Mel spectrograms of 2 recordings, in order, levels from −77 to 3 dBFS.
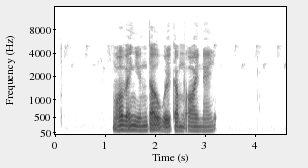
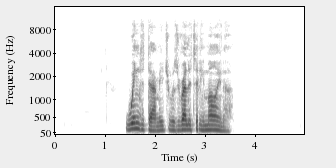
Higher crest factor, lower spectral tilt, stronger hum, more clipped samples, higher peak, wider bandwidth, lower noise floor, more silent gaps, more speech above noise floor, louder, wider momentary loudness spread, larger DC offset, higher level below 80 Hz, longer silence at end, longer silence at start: about the same, 24 dB vs 22 dB; about the same, -6.5 dB/octave vs -7 dB/octave; neither; neither; first, -2 dBFS vs -6 dBFS; about the same, 10.5 kHz vs 11.5 kHz; second, -62 dBFS vs under -90 dBFS; neither; second, 40 dB vs over 65 dB; first, -23 LUFS vs -26 LUFS; about the same, 11 LU vs 11 LU; neither; about the same, -66 dBFS vs -64 dBFS; about the same, 1.4 s vs 1.45 s; second, 1.15 s vs 1.4 s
